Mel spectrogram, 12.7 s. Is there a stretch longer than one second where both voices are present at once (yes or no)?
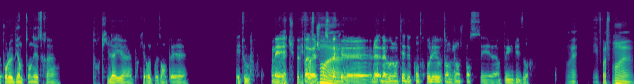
yes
